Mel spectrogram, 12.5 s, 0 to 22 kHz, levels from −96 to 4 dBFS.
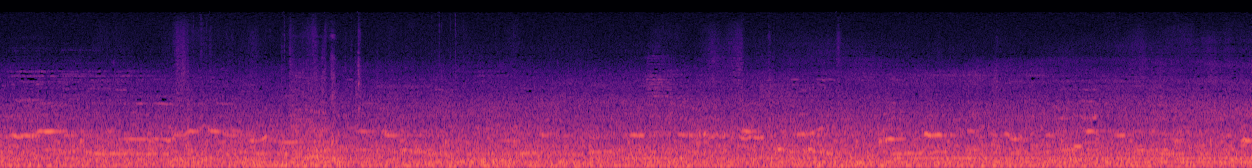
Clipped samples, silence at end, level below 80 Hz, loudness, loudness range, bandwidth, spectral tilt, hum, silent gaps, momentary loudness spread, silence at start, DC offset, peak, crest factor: under 0.1%; 0 s; -36 dBFS; -30 LUFS; 1 LU; 15.5 kHz; -8.5 dB/octave; none; none; 2 LU; 0 s; under 0.1%; -14 dBFS; 14 dB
